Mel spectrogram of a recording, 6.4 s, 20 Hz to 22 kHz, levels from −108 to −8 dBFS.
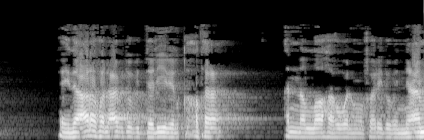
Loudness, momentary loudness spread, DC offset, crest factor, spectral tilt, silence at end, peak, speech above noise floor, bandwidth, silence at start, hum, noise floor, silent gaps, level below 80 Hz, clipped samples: -20 LUFS; 10 LU; under 0.1%; 16 dB; -7 dB/octave; 0 s; -4 dBFS; 54 dB; 10.5 kHz; 0.9 s; none; -72 dBFS; none; -58 dBFS; under 0.1%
